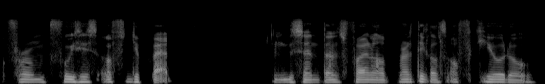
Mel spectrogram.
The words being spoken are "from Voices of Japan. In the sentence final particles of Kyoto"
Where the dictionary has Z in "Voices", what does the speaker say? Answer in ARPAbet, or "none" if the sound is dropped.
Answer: S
